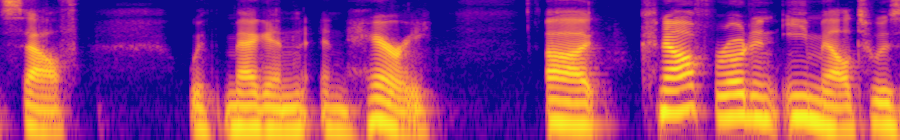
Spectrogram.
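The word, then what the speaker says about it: Knauf: Is that how you pronounce his name? Knopf, yeah.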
